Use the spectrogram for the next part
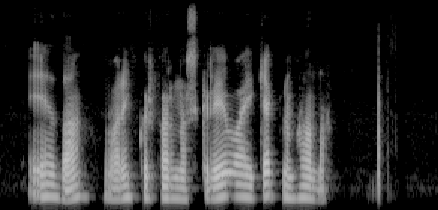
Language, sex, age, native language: Icelandic, male, 20-29, Icelandic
